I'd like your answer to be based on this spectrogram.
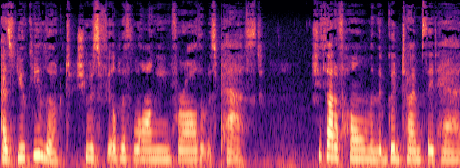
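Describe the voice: Intonation stays fairly even through the plain reading aloud.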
